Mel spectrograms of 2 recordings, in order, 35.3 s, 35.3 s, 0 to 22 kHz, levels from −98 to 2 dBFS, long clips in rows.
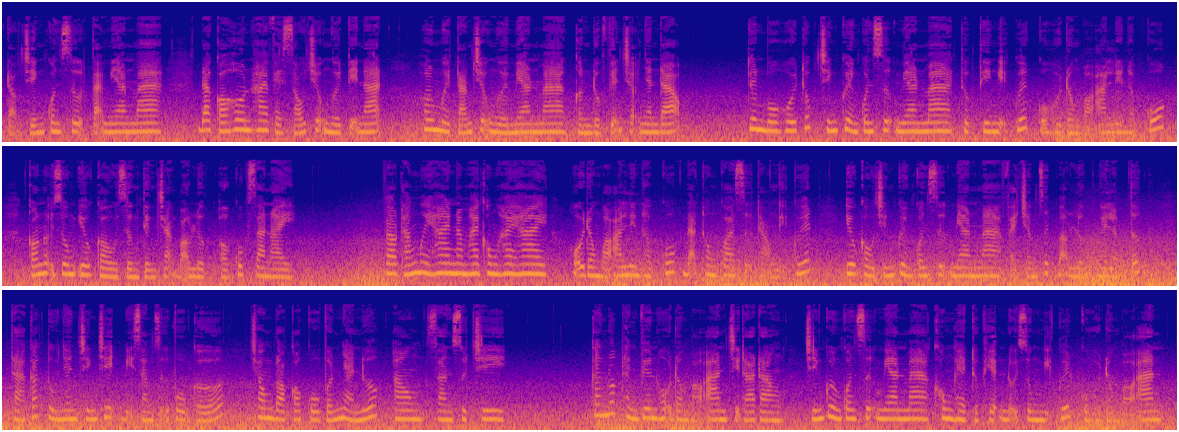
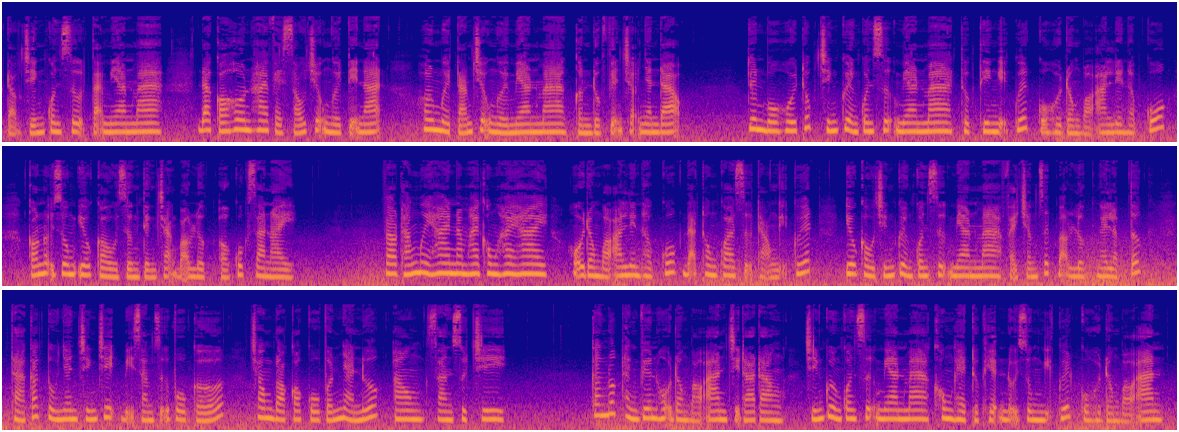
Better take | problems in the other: second | wind noise on the microphone; heavy; 9 dB below the speech; occasional gusts in the second

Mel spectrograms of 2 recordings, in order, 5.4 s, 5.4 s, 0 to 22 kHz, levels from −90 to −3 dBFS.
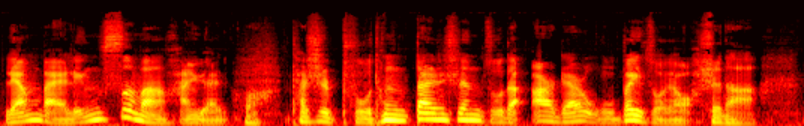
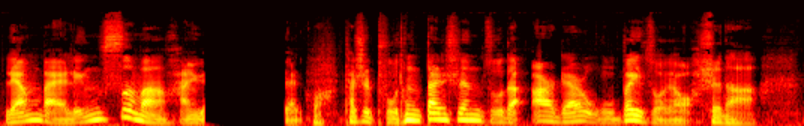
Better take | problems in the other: first | audio freezing; at 1.5 s for 0.5 s

